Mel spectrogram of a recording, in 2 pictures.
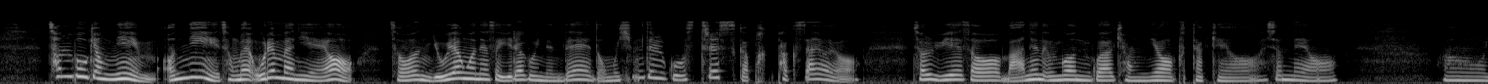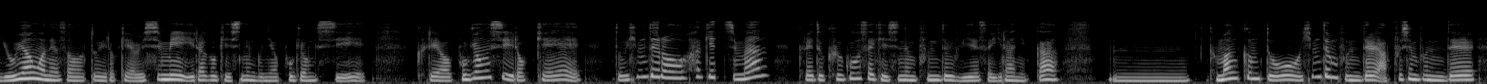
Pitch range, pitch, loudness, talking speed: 180-235 Hz, 200 Hz, -26 LUFS, 270 characters per minute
